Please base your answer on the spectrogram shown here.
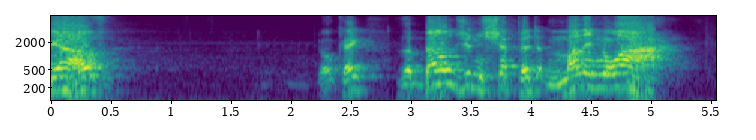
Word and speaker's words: Malinois: okay the belgian shepherd malinois i presume it's pronounced not how it's spelled so it's sort of molly noise if you will at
